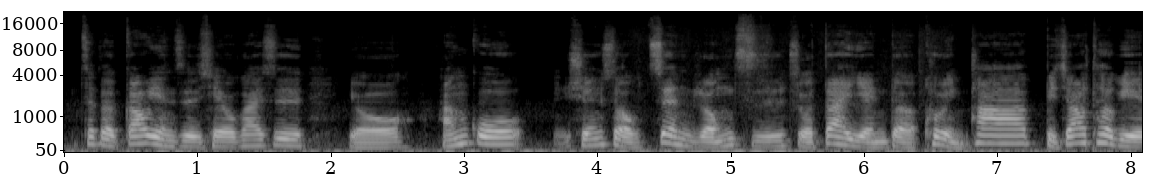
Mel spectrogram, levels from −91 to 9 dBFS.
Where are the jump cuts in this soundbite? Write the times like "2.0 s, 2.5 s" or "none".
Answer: 6.4 s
